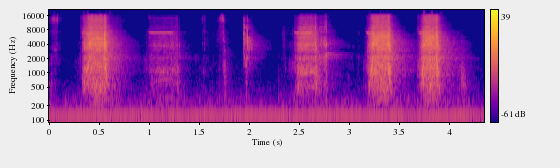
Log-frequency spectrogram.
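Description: A power drill whirs in several short bursts, revving up and stopping with brief pauses between, close by and fairly loud.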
